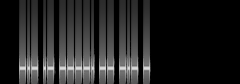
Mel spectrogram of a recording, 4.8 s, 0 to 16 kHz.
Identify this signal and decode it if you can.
Morse code, heard as a keyed tone, about 30 wpm, 700 Hz. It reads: KA9MKT
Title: USA Call Signs - 6 Characters - Repeated 2x - 30wpm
